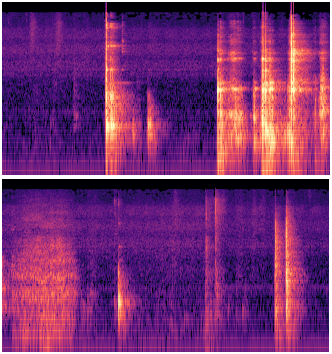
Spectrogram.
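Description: Hands tap and knock on a wooden board.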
